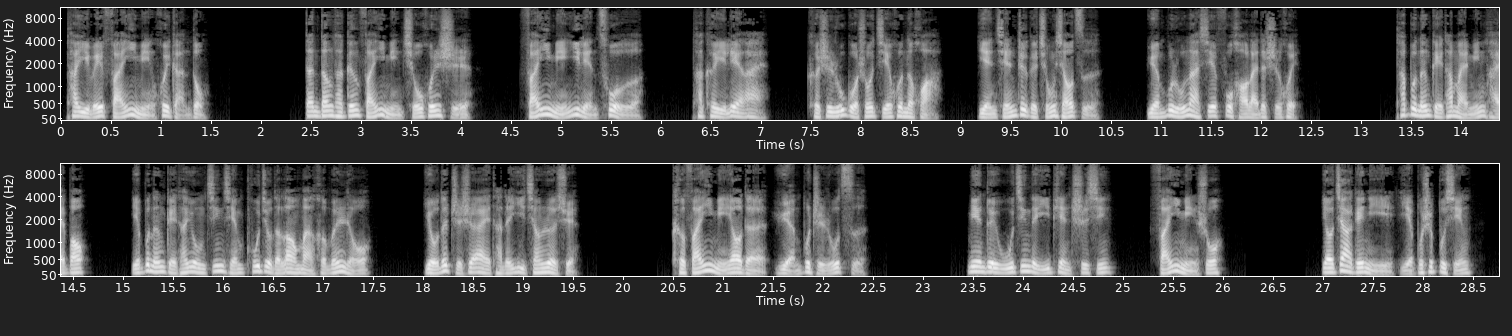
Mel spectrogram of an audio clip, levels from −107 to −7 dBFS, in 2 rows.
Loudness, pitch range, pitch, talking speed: -22 LUFS, 90-130 Hz, 110 Hz, 265 characters per minute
